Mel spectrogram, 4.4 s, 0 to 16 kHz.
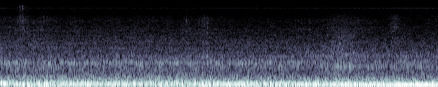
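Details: BMW 335i N54 turbo six: low, uneven rumble with an irregular stumble about every quarter second, a rolling misfire.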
